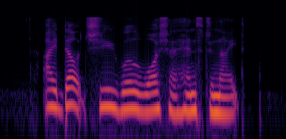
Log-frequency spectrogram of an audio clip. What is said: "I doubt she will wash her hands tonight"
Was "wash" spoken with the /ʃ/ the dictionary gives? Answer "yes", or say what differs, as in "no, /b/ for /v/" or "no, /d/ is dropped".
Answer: yes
